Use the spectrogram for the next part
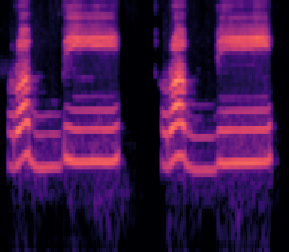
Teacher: کیونکہ یا ساکن ہے، اس سے پہلے با کے نیچے زیر ہے، یا مدہ دو حرکات ہم اس کو لمبا کریں گے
